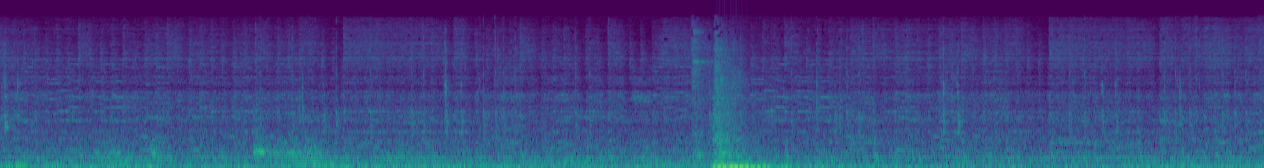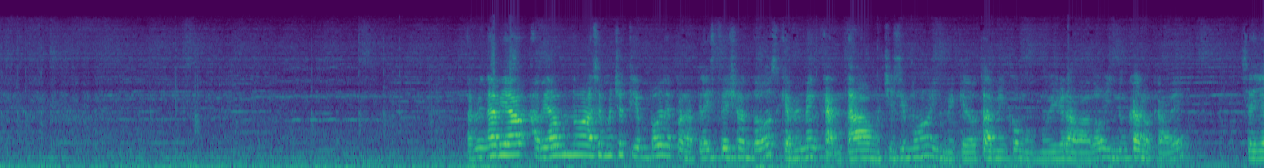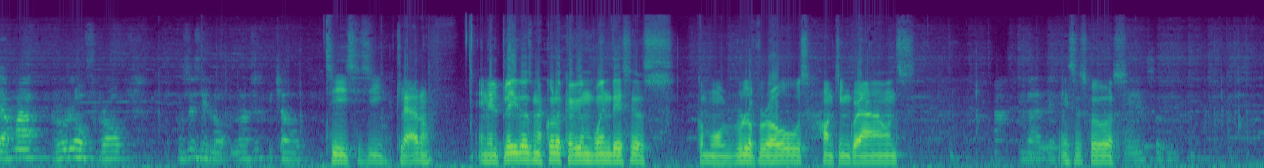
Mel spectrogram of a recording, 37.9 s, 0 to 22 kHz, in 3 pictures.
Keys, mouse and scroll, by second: 0.1 ctrl+z, 1.2 z, 1.3 click, 2.6 middle click, 3.1 ctrl+z, 3.3 middle click, 4.4 f, 4.6 click, 4.8 shift+middle click, 5.0 middle click, 5.1 middle click, 6.3 click, 7.1 middle click, 8.1 ctrl+z, 8.5 middle click, 9.4 f, 9.6 click, 10.7 middle click, 11.0 f, 11.1 click, 11.6 middle click, 11.9 shift+middle click, 12.6 shift+middle click, 12.9 middle click, 13.0 middle click, 13.6 click, 14.4 ctrl+z, 14.9 f, 15.0 click, 15.7 middle click, 17.7 click, 20.5 middle click, 21.6 ctrl+z, 22.0 middle click, 22.1 middle click, 22.5 ctrl+z, 23.8 click, 23.9 click, 26.8 middle click, 27.3 shift+middle click, 27.5 middle click, 27.6 middle click, 28.1 f, 28.3 click, 31.9 click, 32.5 shift+middle click, 34.0 middle click, 34.1 middle click, 34.6 f, 34.8 click, 35.0 f, 35.1 click, 35.4 scroll down 1, 35.5 middle click, 35.9 f, 36.0 click, 37.4 shift+middle click.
